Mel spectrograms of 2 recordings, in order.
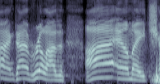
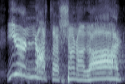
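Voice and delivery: slow, loud, in-your-face accusation; mock confrontation; 4 dB louder, slower than usual. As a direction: imitate the devil shouting at the Lord. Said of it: "get right in his face and said".

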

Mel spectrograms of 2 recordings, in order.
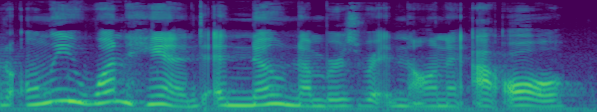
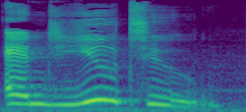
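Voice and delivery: slow, loud, stern warning; stern glare; 3 semitones higher, 5 dB louder, slower than usual. A narrator's reading. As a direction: glare while you say it. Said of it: "she said, glaring at Ron".

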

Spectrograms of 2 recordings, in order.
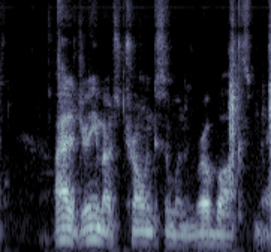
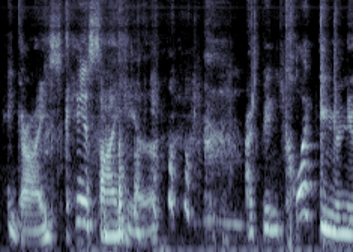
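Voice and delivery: higher mock YouTuber greeting with a laugh; 13 semitones higher than usual. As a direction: laugh through a British intro. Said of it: "He's British".

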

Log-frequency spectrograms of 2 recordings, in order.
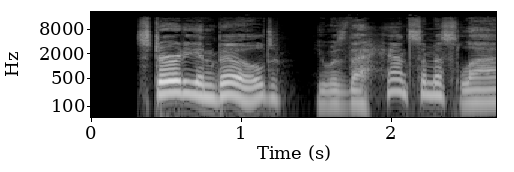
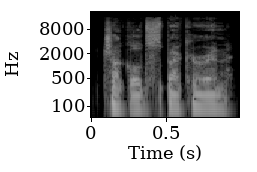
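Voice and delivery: ordinary delivery

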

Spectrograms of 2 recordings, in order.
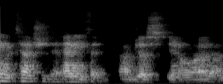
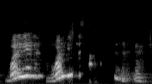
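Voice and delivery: wife's shocked voice; 4 dB louder, faster than usual. Retold or imitated. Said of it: "Like, you know, like".

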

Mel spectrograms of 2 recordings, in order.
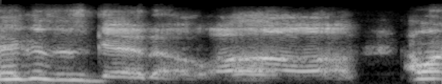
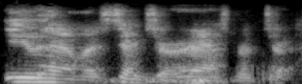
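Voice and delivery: mock a regretful boss, voice dropped; 7 semitones lower than usual. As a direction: deliver the firing low and measured.

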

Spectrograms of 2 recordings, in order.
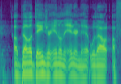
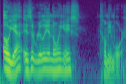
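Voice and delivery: higher, teasing fake interviewer; mock therapist voice; 4 semitones higher than usual. Vlogger voicing a sarcastic listener, teasing and mock-sympathetic. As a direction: needle yourself like a smug listener.

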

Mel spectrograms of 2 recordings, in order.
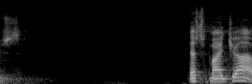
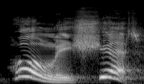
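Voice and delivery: much higher, louder, slow astonished blurt; stunned exclaim; 11 semitones higher, 6 dB louder, much slower than usual. Retold or imitated. Minister stunned that the boy's prayer worked, blurting out. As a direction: let it burst out in disbelief. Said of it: "And the minister said".

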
